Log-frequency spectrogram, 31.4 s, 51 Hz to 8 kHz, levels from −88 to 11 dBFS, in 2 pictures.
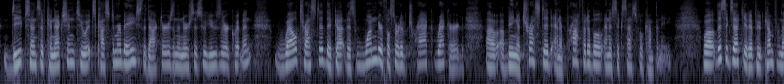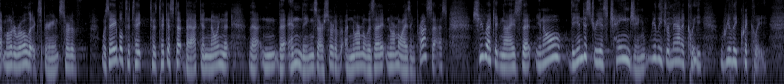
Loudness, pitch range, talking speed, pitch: -37 LUFS, 145-185 Hz, 165 wpm, 160 Hz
